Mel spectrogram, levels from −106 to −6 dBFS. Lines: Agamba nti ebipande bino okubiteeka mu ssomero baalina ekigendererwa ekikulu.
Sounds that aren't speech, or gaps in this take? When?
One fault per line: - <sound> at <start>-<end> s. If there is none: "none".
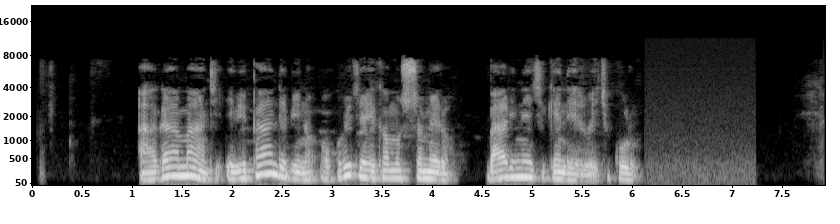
none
